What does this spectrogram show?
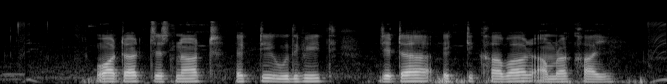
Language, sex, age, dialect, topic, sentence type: Bengali, male, 18-24, Standard Colloquial, agriculture, statement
